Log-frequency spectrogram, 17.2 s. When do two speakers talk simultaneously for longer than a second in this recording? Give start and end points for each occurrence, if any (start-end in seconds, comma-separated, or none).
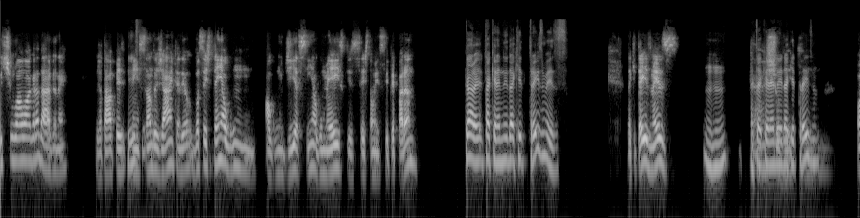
15.0-16.2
